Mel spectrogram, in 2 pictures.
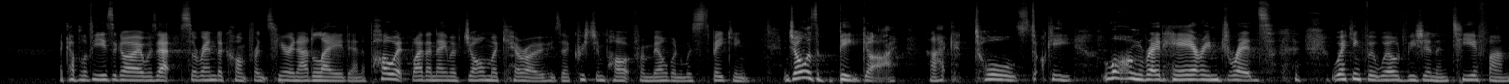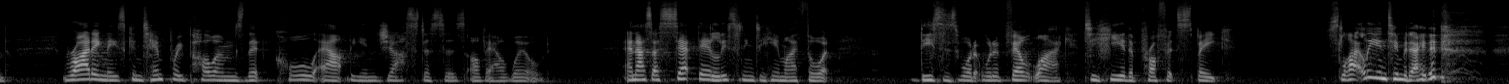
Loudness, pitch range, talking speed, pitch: -33 LUFS, 175-215 Hz, 175 wpm, 195 Hz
